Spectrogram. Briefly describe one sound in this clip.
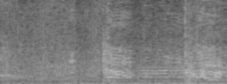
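A car strikes a pedestrian with a thud.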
